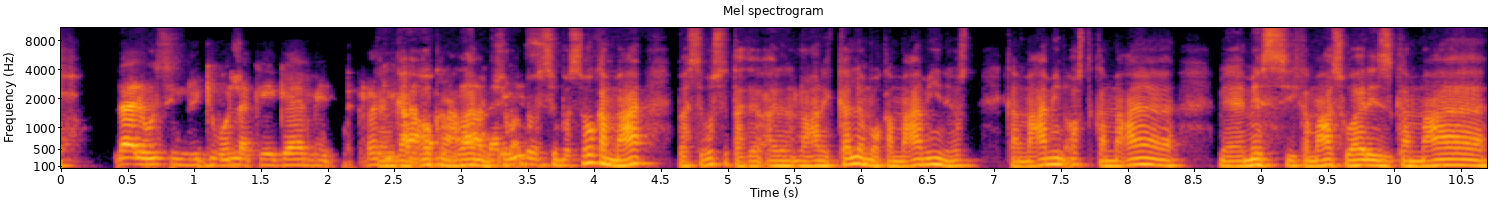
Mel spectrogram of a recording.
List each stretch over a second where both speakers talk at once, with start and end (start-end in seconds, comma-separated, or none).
2.3-3.7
